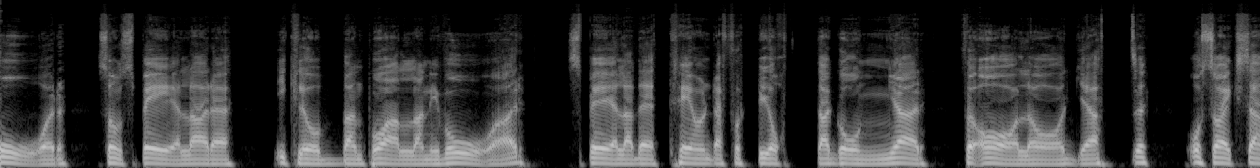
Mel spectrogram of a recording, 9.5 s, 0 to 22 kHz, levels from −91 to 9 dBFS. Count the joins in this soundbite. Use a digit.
0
